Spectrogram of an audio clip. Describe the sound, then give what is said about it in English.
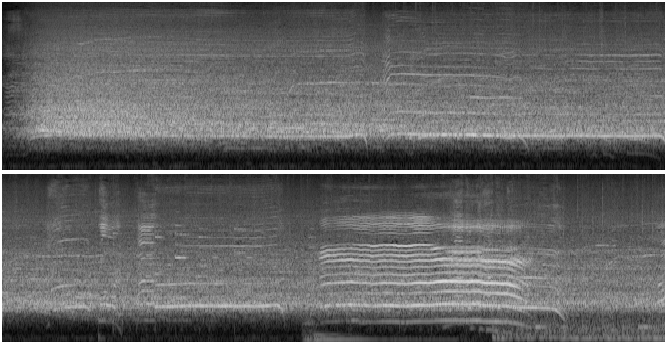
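A large audience yells, whoops and hoots together on a count, in one sustained, loud roar lasting the whole stretch, with a few higher cheers and whistles rising near the end. “Let's do the group holler, the group hoot, I like to call it.”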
